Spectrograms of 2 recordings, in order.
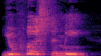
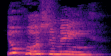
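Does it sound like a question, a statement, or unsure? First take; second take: statement; unsure. First: It is said as a flat statement. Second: It is said in an uncertain way.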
